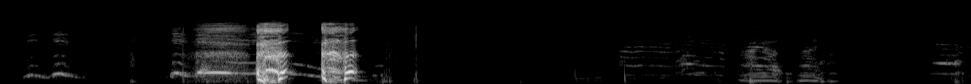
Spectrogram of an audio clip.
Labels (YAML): expert_labels:
- quality: poor
  cough_type: dry
  dyspnea: false
  wheezing: false
  stridor: false
  choking: false
  congestion: false
  nothing: true
  diagnosis: obstructive lung disease
  severity: unknown
age: 31
gender: female
respiratory_condition: true
fever_muscle_pain: true
status: COVID-19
